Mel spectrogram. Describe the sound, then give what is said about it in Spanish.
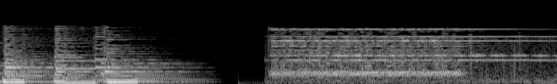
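A telephone rings loudly in a few quick repeated bursts, falls silent for a moment, then resumes with a steady, continuous ringing tone; no voices are heard. “Tu teléfono puede ser protagónico en un programa radial.”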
